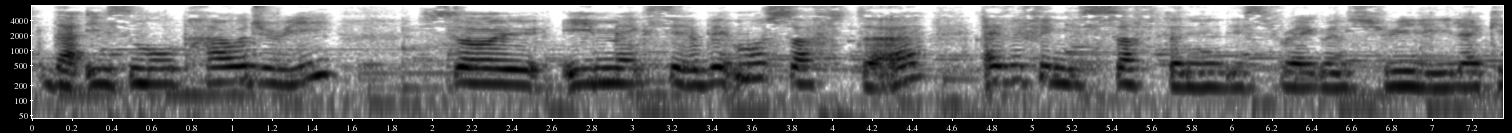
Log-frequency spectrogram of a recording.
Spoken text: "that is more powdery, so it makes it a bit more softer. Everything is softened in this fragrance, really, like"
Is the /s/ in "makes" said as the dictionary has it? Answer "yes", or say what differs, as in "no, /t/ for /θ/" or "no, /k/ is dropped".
yes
